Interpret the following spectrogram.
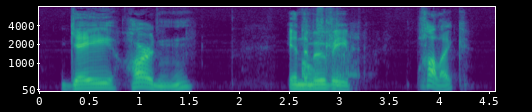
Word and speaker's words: Pollock: It was It was um Marsha Gay Harden in the movie Pollock. Pollock, yep.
